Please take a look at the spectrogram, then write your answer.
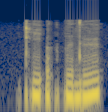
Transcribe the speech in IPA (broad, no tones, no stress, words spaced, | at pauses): kʰiʔɵkpɨ d̪ʉ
